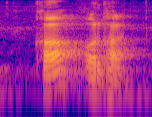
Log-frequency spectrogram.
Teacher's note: महा प्राण जिसमें जो है वायु या साउंड जो है ज्यादा देना पड़ता है। जैसे ख और घ दोनों में जो है साउंड ज्यादा देना पड़ रहा है।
